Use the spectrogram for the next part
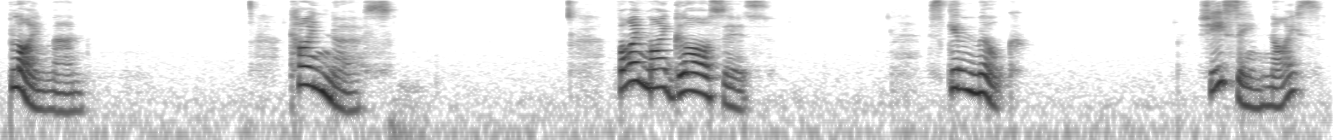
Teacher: this d sound often disappears when the following word begins with a nasal m or n sound watch listen and repeat blind man kindness find my glasses skim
